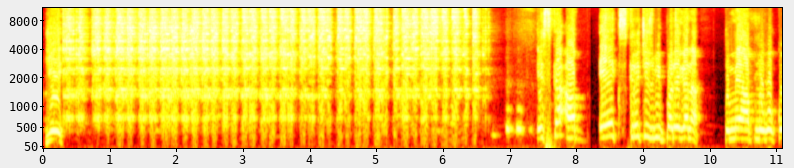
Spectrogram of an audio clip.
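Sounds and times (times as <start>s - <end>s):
ceramic dish ringing: 0.3s - 6.8s
spoon scraping ceramic platter: 0.3s - 6.8s.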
